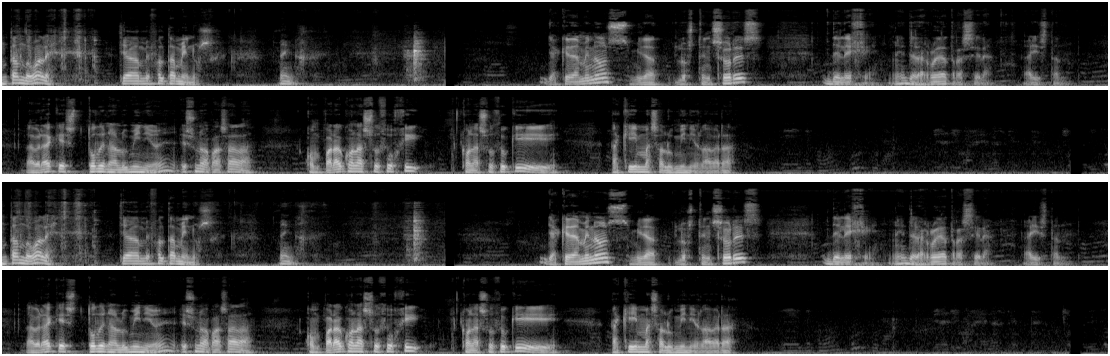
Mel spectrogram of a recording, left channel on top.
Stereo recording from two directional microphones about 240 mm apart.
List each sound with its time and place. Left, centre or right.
0.0 s speech: centre
5.4 s speech: right
6.3 s speech: centre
